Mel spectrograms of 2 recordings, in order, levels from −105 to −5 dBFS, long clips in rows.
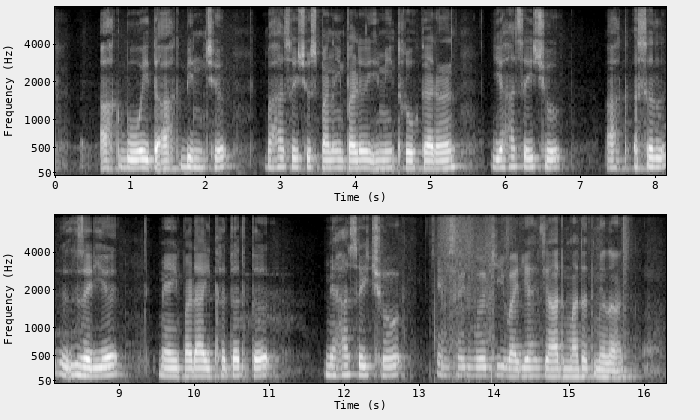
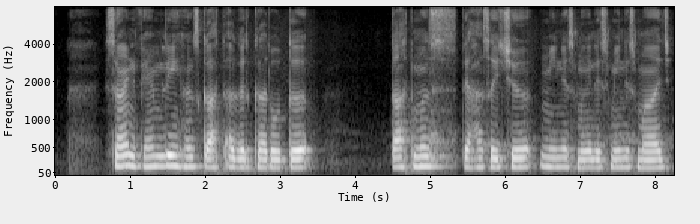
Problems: none marked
